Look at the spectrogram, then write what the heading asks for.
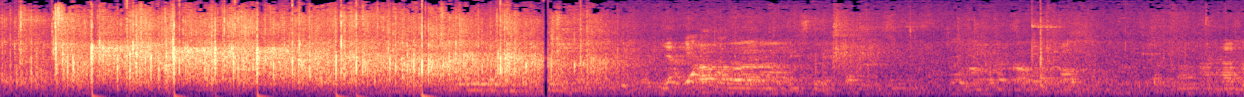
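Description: An audience at a domain industry conference bursts into applause welcoming a speaker, dense steady clapping from a sizable crowd that slowly thins and fades over several seconds.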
